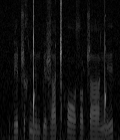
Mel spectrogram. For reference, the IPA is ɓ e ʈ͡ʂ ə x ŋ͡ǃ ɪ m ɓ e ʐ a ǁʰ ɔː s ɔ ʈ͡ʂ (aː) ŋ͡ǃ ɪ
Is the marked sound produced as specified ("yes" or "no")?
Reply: yes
